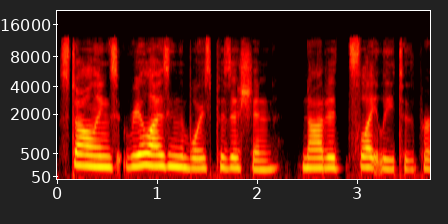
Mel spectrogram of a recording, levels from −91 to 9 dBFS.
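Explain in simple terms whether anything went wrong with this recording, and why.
Between about 1.91 and 2.91 s the speech drags and stutters. It keeps catching for a split second, ten times in that one second, with the longest hold lasting 90 ms. These are repeated stalls (stutter). The audio came through an Opus call connection, and its packets arrived late or too slowly, so the playback buffer kept running dry. Each time, the receiver stretched out the last bit of sound until more arrived. About a fifth of that stretch is filler, but nothing was actually lost.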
